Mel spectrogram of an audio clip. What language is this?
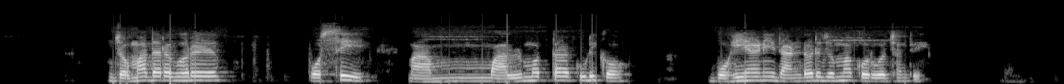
Odia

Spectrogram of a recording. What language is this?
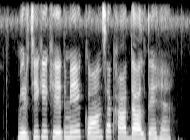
Magahi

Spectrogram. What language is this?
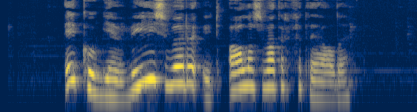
Western Frisian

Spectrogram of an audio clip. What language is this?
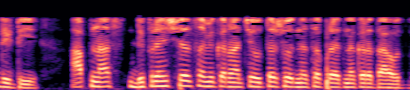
Marathi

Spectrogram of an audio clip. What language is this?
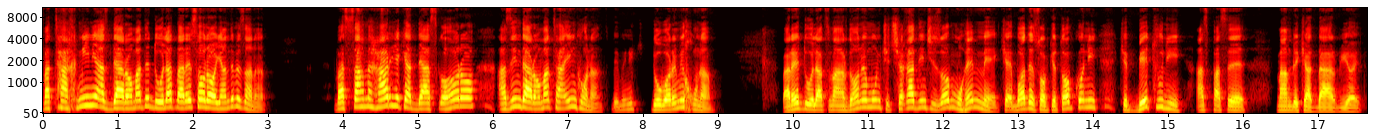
Persian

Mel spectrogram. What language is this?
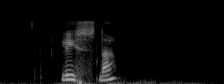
Swedish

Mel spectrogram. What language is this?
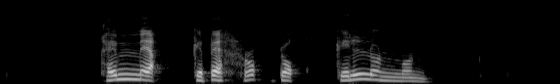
Inupiaq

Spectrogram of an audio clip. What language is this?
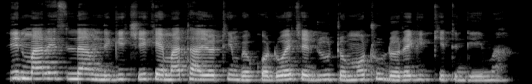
Luo (Kenya and Tanzania)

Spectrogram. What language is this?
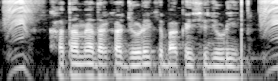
Bhojpuri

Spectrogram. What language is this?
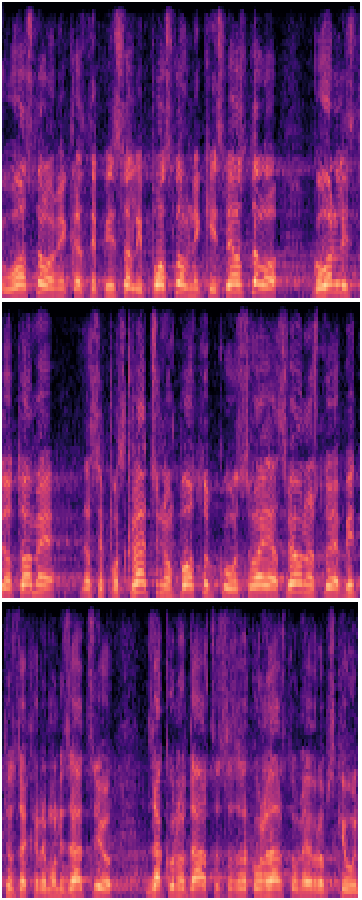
Serbian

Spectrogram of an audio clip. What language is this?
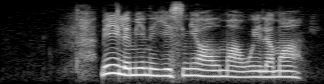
Kazakh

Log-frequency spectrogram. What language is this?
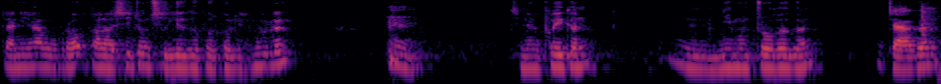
Bodo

